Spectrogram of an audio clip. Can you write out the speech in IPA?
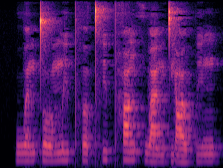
w ə˨˦ n t̪ o˨˦ ʊ̯ m i˨˦ pʰ ɤ˨˩ t̪ʰ i˥˨ pʰ ɑ˦ ŋ f w a˨˦ n t̪ j ɑ˨˩ ʊ̯ p i˦ ŋ

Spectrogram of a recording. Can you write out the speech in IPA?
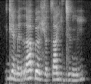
ɡʲ æ m ɛ r a ɓ œ ʑ œ t͡s a j i d͡z ʉ ŋ͡m i

